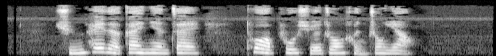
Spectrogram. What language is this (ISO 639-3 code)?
zho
